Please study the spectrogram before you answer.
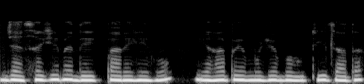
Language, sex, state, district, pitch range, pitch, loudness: Hindi, female, Goa, North and South Goa, 190-205 Hz, 200 Hz, -9 LUFS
